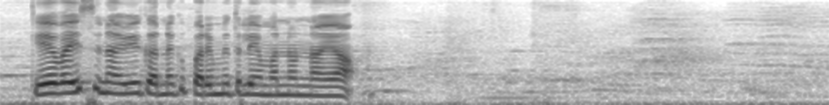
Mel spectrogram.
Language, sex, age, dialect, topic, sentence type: Telugu, male, 36-40, Central/Coastal, banking, question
